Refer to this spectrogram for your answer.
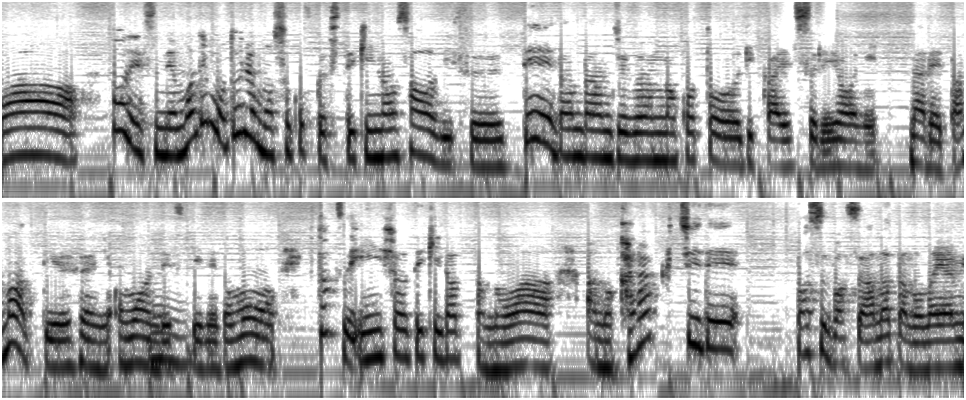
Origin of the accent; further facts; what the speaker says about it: Okinawa, Japan; なかなかちょっと希望するところが叶わずに地元に帰ったっていうのが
